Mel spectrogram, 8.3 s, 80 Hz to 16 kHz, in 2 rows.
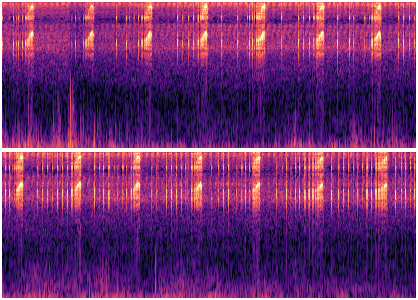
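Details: Male large brown cicada, Graptopsaltria nigrofuscata, in Osaka, Japan, on 5 August 2019, recorded with an Xperia XZ1 phone: a steady high sizzling buzz with pulsing accents recurring roughly twice a second over low rumbling background noise.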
